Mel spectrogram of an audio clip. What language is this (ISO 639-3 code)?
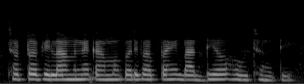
ori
